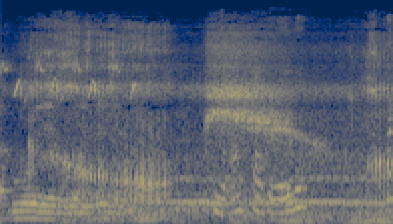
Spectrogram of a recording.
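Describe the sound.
A voice imitates a sleeping wolf snoring: loud, drawn-out rasping snorts and snuffles repeated over a few seconds, like a sleeping animal breathing heavily.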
